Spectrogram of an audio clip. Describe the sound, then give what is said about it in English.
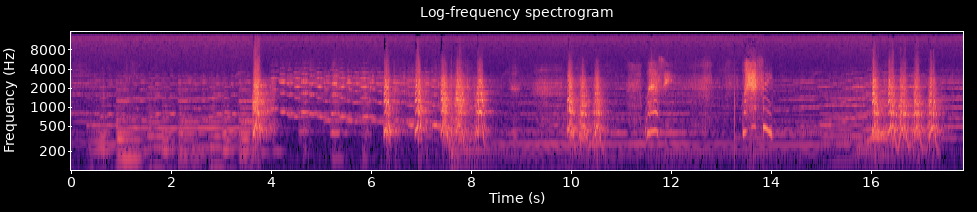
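A dog barks loudly in short bursts and quick clusters of two or three barks, with brief pauses between, over a steady, soft tonal background. “Golly, I wish I had a dog like you.”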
